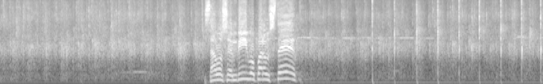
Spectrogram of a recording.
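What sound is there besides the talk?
audience applauding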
